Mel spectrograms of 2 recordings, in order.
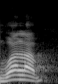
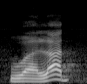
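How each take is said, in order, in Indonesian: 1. Kata ini berakhir dengan bunyi b. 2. Kata ini berakhir dengan bunyi d. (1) "kamu bacanya walab... bukan ba" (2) "tapi do"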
